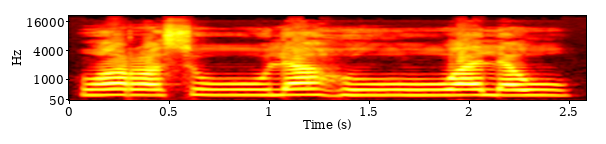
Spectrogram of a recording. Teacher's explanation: کلمت ورسولہ میں حرف را پہ زبر ہے تو ہم حرف را کو موٹی آواز میں پڑھیں گے. آخری میں ہاں پہ الٹا پیش ہے، یہاں حکم ہے مد صلہ صغرا، یہاں ہم اپنی آواز 2 مد کے برابر لمبی کریں گے.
